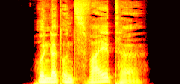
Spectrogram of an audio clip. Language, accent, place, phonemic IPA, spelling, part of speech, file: German, Germany, Berlin, /ˈhʊndɐtʔʊntˈt͡svaɪ̯tə/, hundertundzweite, adjective, De-hundertundzweite.ogg
- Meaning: hundred-and-second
